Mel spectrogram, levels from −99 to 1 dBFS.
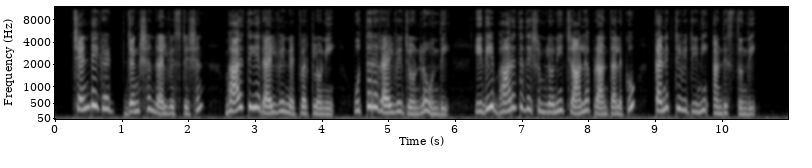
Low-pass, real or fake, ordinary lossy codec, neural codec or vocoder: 10.8 kHz; real; none; none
